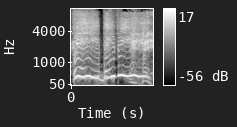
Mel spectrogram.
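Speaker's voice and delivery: put-on very high, loud, with baby drawn out long. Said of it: "I could do him right now, pretty good. With this voice?".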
